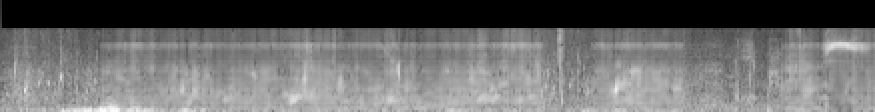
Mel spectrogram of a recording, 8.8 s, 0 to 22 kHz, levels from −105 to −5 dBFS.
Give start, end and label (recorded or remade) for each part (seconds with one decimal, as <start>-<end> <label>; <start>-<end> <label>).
0.0-1.0 recorded; 1.0-5.4 remade; 5.4-5.9 recorded; 5.9-6.8 remade; 6.8-7.8 recorded; 7.8-8.8 remade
